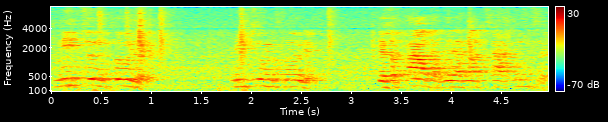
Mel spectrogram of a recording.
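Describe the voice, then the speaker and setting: A man's voice: high voice, flat delivery, normal speed, lo-fi sound. A male pastor giving a sermon, conversational and joking, building to emphatic bursts. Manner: conversational, jokey preaching with rising emphatic bursts. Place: church sanctuary. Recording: echoey church from a distance with background noise.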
